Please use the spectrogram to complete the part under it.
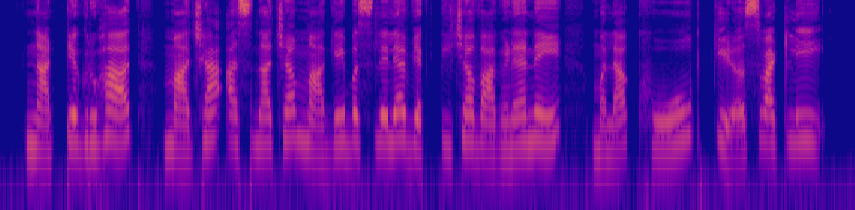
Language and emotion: Marathi, disgusted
